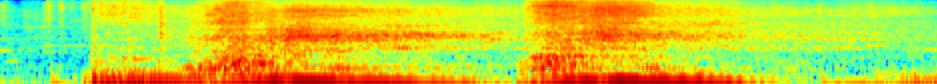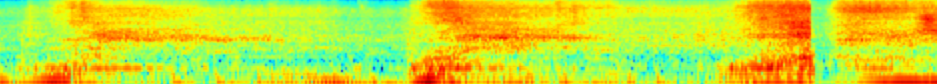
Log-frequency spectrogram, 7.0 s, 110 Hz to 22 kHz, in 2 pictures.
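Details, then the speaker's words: Widebody Honda S2000 build, start on battery packs: the engine catches and revs, then sags and fades repeatedly and won't hold idle without throttle; it keeps dying, cause not yet known. "keeps on dying on me should I keep gassing it what Idol this isn't idling I'm not touching it this doesn't seem good"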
